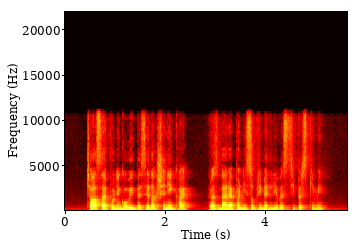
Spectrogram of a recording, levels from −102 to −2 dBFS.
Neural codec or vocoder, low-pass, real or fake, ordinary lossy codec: codec, 24 kHz, 0.9 kbps, DualCodec; 10.8 kHz; fake; none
